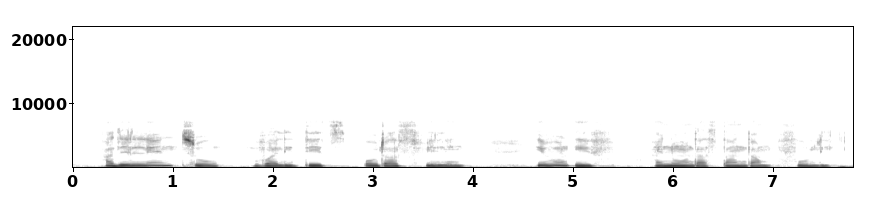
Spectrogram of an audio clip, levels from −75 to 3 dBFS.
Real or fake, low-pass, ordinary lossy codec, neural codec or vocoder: fake; 7.2 kHz; MP3, 64 kbps; codec, 16 kHz, 16 kbps, FreqCodec, larger model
